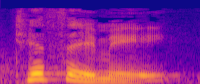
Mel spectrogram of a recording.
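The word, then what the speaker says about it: tithemi (τίθημι): T-I-T-H, long E-M-I, tithemi.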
